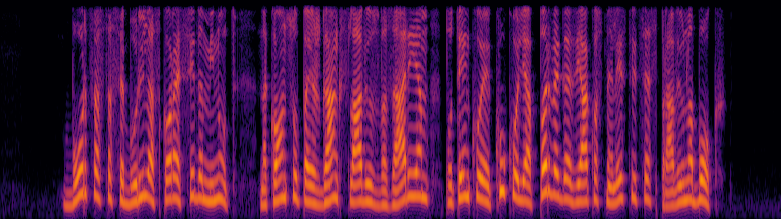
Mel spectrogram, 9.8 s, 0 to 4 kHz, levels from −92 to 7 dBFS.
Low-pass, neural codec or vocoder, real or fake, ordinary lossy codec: 3.6 kHz; none; real; none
